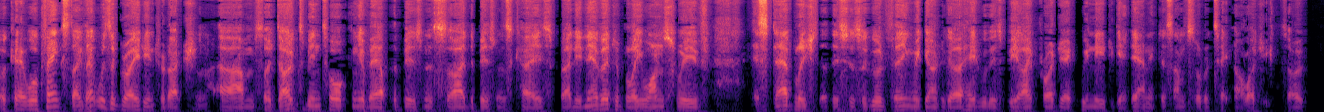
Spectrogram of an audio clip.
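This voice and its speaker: Very fast speech with hardly any pauses, in an American accent, with a dry, close sound and no echo. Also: man. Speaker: software company presenter. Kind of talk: webinar presentation.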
